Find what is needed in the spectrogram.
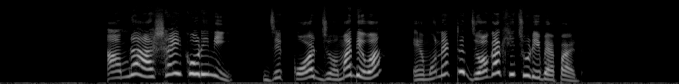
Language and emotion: Bengali, disgusted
